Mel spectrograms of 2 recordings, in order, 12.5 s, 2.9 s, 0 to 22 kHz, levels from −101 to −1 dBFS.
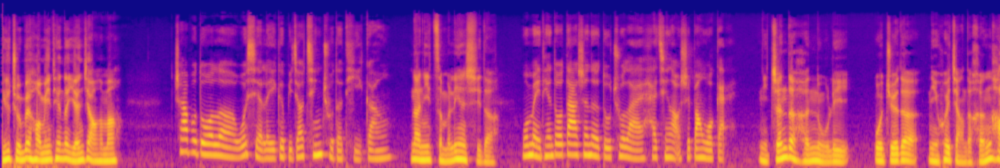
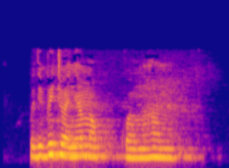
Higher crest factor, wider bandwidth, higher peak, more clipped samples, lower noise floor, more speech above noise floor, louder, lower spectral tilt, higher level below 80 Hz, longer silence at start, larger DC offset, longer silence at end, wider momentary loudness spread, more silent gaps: about the same, 12 dB vs 16 dB; first, 15.5 kHz vs 7.8 kHz; about the same, 0 dBFS vs -2 dBFS; neither; first, -50 dBFS vs -43 dBFS; first, 37 dB vs 27 dB; first, -14 LUFS vs -18 LUFS; about the same, -6 dB/octave vs -7 dB/octave; first, -46 dBFS vs -62 dBFS; second, 0 s vs 0.35 s; neither; second, 0 s vs 0.45 s; second, 12 LU vs 15 LU; neither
